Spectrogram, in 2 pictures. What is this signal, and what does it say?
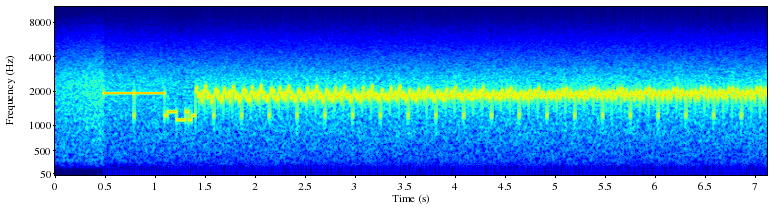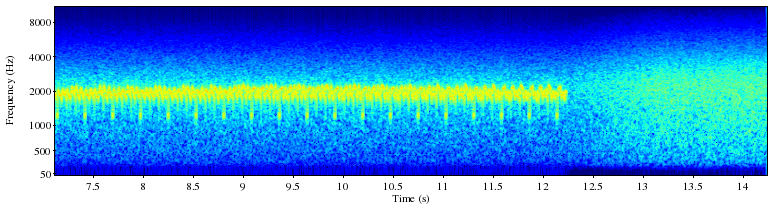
SSTV (slow-scan television), Scottie S2, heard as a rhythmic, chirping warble, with radio static.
